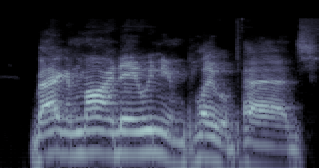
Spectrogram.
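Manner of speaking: put-on grumpy old grandpa voice. Mocking another speaker's complaint, acting out a grumpy grandpa: mock grumpy old grandpa voice. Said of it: "you sound like a fucking grandpa from Vietnam".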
